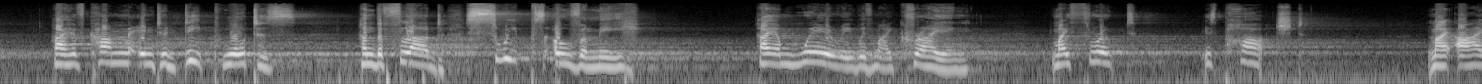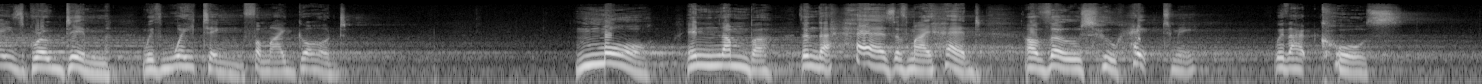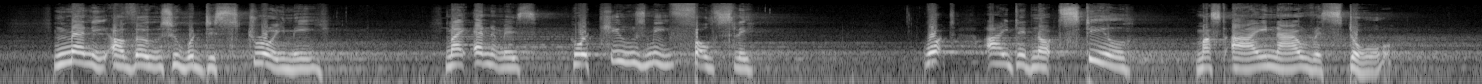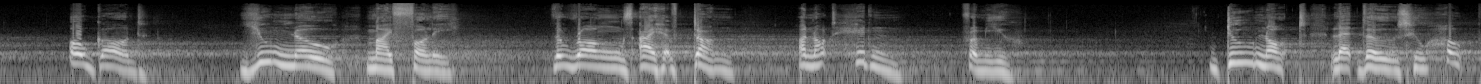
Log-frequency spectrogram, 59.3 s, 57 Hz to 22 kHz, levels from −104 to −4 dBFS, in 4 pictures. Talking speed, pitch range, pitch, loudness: 95 wpm, 175-255 Hz, 210 Hz, -29 LUFS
